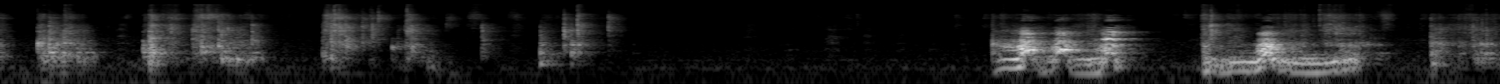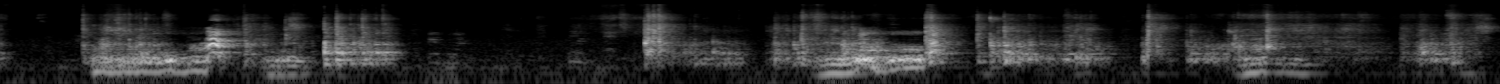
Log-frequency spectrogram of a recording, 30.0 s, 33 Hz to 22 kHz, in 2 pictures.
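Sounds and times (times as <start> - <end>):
dog barking: 10.0 - 11.5, 17.0 - 17.4.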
